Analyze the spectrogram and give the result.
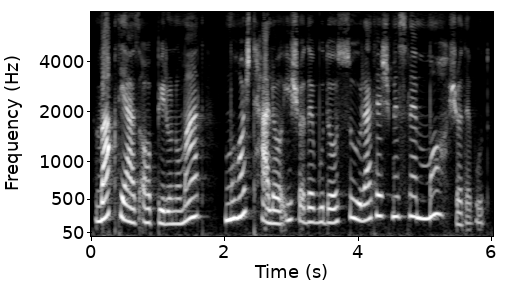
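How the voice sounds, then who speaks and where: A woman narrates a folk tale for an audiobook. Her pitch sits in a middle range, and she tells the story in a gentle, even way with scripted storybook pacing. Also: highs cut off.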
